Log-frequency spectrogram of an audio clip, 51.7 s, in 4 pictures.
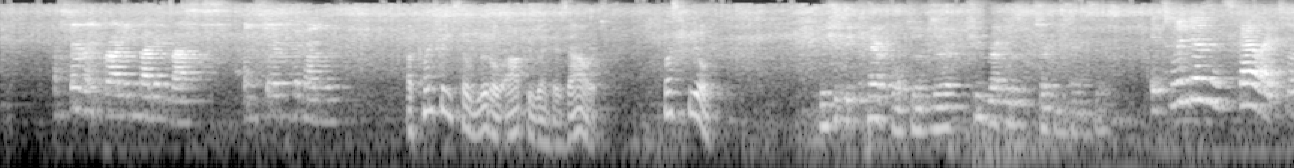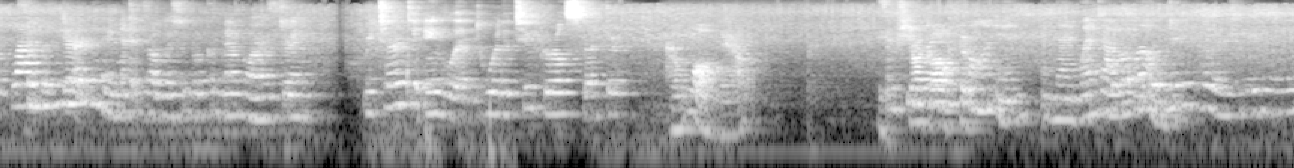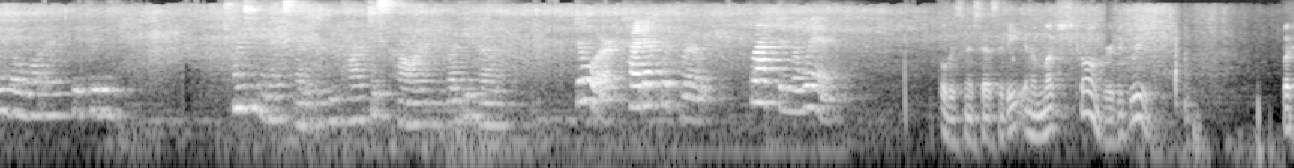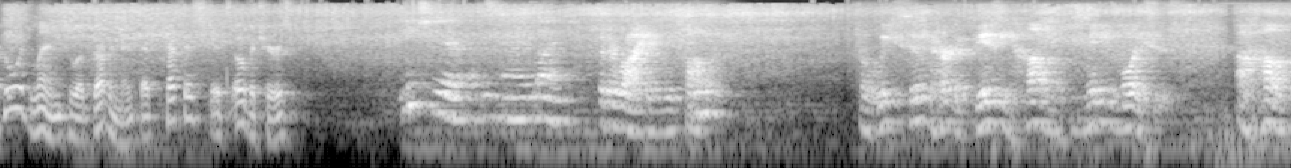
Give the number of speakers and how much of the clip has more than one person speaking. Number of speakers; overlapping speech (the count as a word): ten, about 8%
